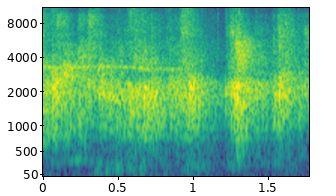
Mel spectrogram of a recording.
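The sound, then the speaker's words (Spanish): A steady burst of applause, a dense wash of many hands clapping that holds at an even, fairly loud level for just under two seconds, with no voices over it. “Maizoritos, loco, aplauden Maizoritos.”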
